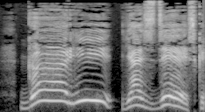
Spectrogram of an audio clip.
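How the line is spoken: Shout. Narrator (Russian): крикнул он

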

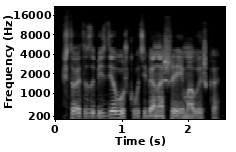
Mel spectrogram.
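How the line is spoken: Giant's short laugh. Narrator (Russian): хохотнул великан

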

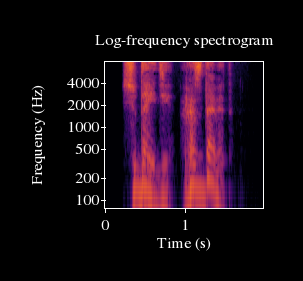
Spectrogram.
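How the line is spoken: Loud whisper. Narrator (Russian): громко шепнула она

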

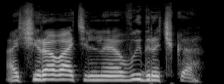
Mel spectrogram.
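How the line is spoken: Hoarse mutter. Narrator (Russian): хрипло пробормотал Савва

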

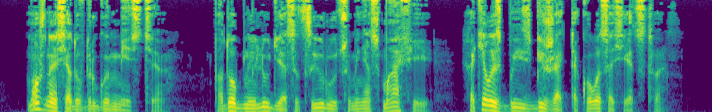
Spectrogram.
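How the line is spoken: Quiet words into ear. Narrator (Russian): тихо сказал в ухо Веронике де Охеда

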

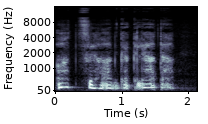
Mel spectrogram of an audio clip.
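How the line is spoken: Spiteful whisper. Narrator (Ukrainian): прошепотіла недобре

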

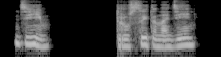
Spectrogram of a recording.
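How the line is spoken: Whispered prompt. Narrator (Russian): шепотом подсказала она ему

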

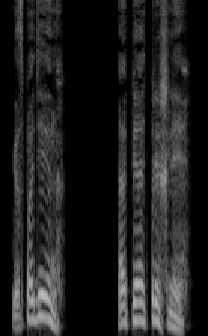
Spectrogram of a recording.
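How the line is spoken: Weary report, guards. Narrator (Russian): устало доложили мне гвардейцы

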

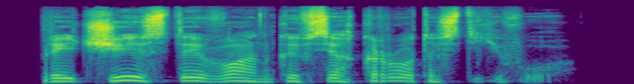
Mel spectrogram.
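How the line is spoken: Giant's breathy exclamation. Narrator (Russian): выдохнул гигант

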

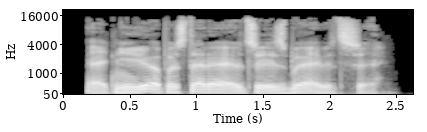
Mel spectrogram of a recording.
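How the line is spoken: Gloomy. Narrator (Russian): мрачно произнес Кивилл де Монтак

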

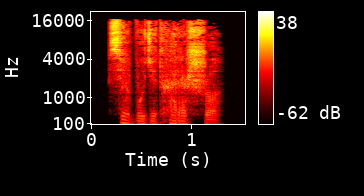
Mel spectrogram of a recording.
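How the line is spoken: Whisper in the ear. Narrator (Russian): шепнула она ей на ушко

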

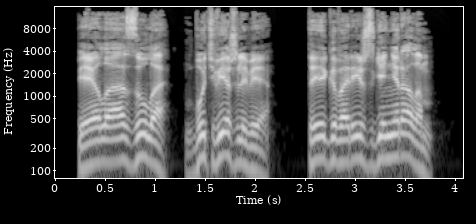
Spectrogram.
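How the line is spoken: Thunderous steely voice. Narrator (Russian): прогрохотал стальным голосом Йокон Майер

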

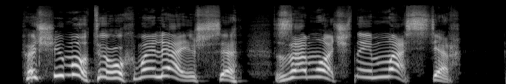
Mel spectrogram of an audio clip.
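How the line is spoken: Barked. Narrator (Russian): рявкнула Хирана

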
